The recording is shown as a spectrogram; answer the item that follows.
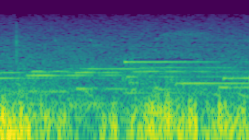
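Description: Background music of soft chime-like notes, each ringing on and overlapping the next in a slow melody, over a low rumble.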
